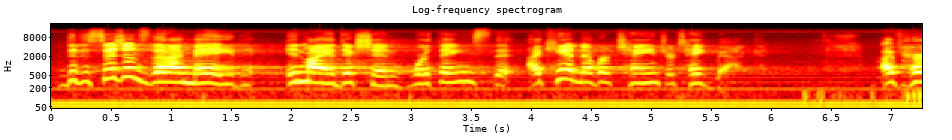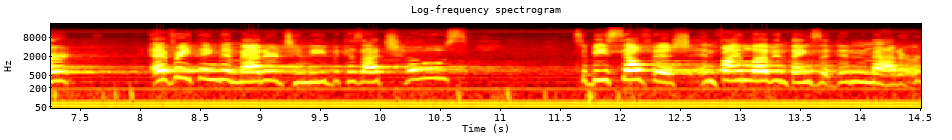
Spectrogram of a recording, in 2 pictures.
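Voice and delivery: on the verge of crying, voice breaking. Speaking about their past addiction, off the prepared paper, voice breaking, near tears. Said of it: "I'm sorry, I'm gonna cry".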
